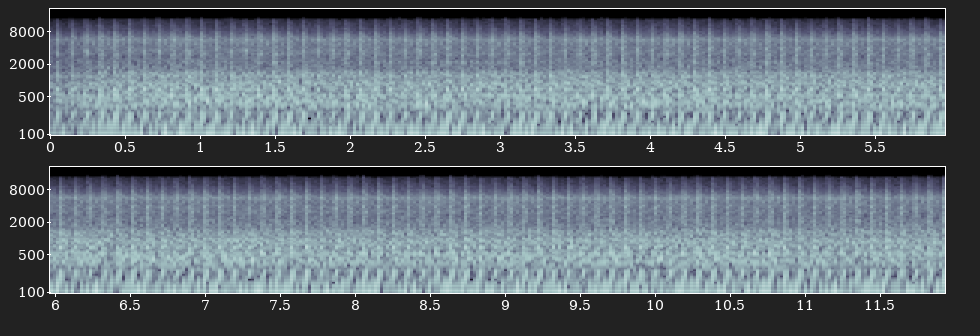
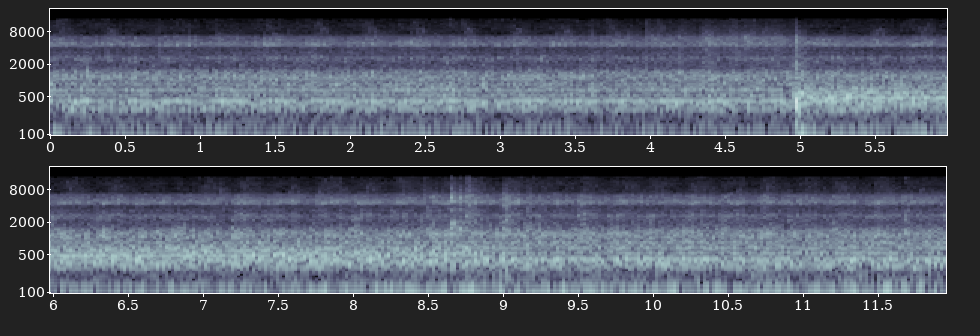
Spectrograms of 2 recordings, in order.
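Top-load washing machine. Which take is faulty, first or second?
first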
